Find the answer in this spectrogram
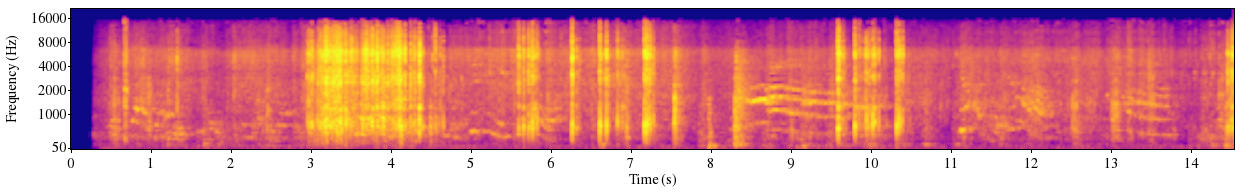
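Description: Small hard epoxy resin aglets clicking and clattering against each other as they are handled by hand, with a louder rustling burst about three seconds in.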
